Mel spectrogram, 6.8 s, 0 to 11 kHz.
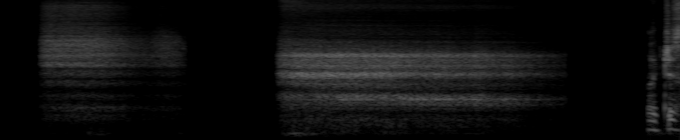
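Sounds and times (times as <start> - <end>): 
deep mindful breath: 0.4 - 1.9, 2.8 - 5.7.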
